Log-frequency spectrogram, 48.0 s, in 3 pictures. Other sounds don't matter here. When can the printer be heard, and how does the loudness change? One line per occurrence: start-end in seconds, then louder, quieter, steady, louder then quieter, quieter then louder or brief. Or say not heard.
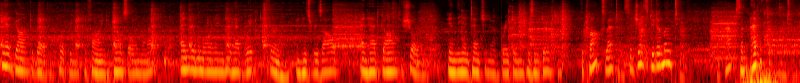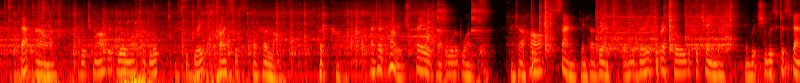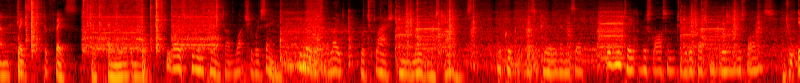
0.0-47.9 louder.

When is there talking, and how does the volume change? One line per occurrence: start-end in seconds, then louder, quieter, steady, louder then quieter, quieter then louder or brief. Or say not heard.
0.0-47.9 steady.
